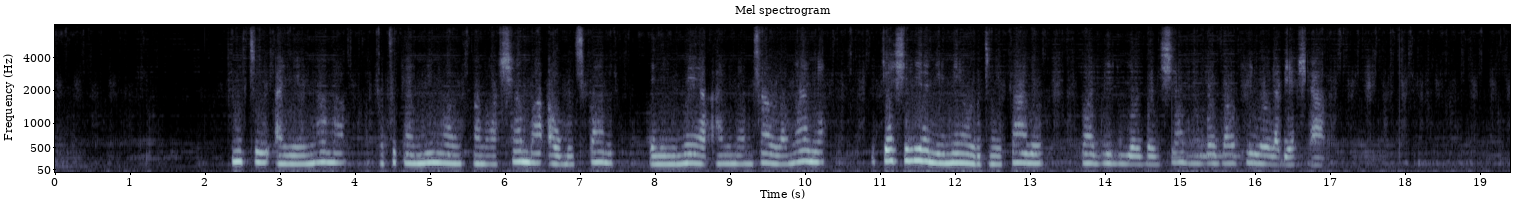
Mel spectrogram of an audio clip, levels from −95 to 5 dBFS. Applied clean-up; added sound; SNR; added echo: neural separator model SepFormer DNS4.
